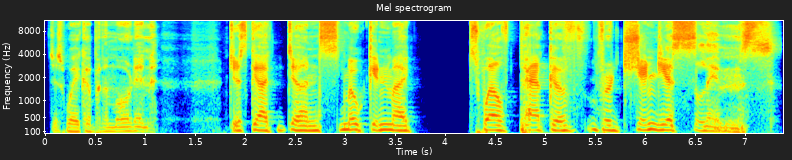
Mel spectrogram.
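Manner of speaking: very slow, gravelly smoker's growl; gravelly manly voice. Pretend. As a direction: drag it out like a hardened chain-smoker. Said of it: "I finally have a gravelly, manly voice".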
